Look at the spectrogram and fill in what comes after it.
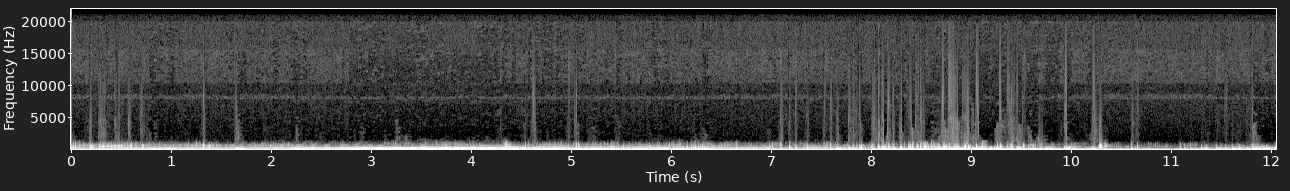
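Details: Stomach growling: low, continuous rumbling and gurgling that swells and fades.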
